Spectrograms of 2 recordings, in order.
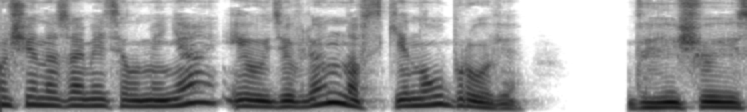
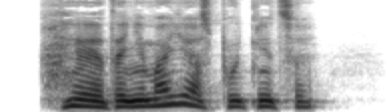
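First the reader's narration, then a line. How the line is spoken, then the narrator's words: Snorting. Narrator (Russian): хмыкнул фон Грейслинг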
